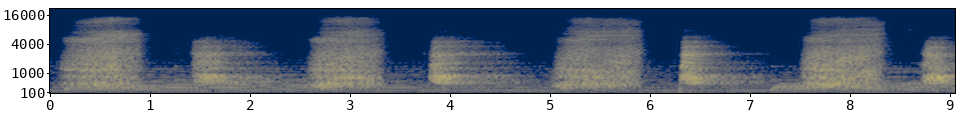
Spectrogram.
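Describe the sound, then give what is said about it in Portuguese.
Slow, steady breathing, alternating airy inhales and exhales in an even rhythm, about eight breaths heard one after another with short pauses between them, following spoken instructions in a guided breathing exercise. “Inspira, expira. Para dentro, para fora. Para dentro, deixa ir.”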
